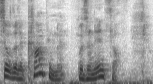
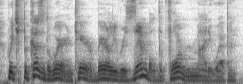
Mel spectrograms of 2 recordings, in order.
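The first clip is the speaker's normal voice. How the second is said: ordinary delivery, nothing marked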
